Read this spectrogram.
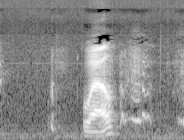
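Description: A man cries out loudly.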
